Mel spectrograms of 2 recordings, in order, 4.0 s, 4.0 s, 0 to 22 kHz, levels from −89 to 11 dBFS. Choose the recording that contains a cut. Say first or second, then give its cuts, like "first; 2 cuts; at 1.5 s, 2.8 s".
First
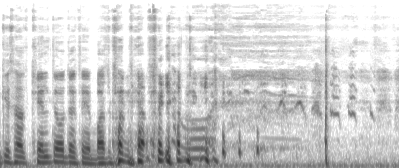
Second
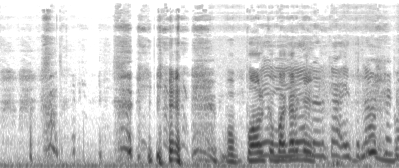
first; 1 cut; at 2.9 s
